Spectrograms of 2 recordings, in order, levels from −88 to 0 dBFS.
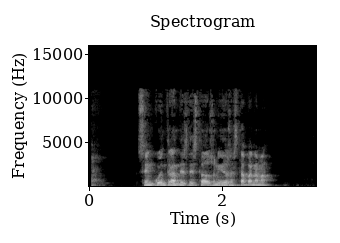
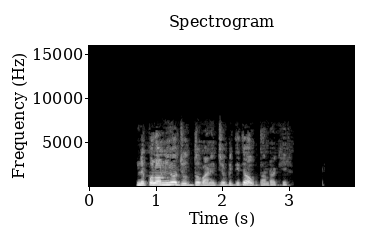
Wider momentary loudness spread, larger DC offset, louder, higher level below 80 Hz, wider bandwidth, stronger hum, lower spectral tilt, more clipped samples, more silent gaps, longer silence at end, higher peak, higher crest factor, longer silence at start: second, 7 LU vs 17 LU; neither; second, -29 LUFS vs -15 LUFS; about the same, -58 dBFS vs -58 dBFS; first, 11.5 kHz vs 7 kHz; neither; second, -6 dB/octave vs -8.5 dB/octave; neither; neither; second, 0.7 s vs 1 s; second, -14 dBFS vs -2 dBFS; about the same, 18 dB vs 16 dB; second, 0.05 s vs 0.7 s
